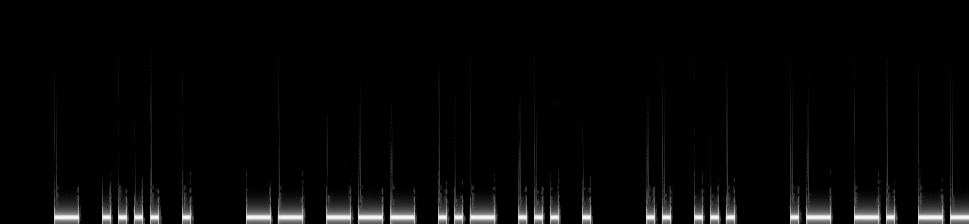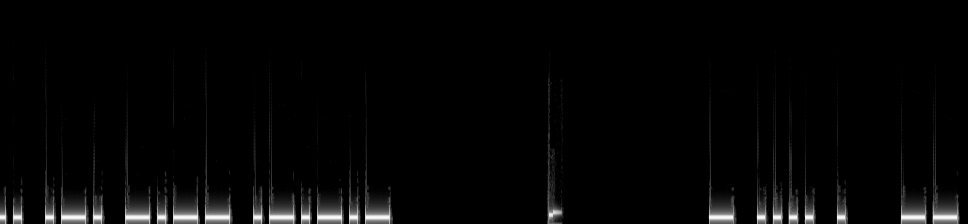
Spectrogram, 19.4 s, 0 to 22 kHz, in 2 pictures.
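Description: Morse code sent at 15 words per minute: a steady mid-pitched tone keyed into quick dots and longer dashes in clipped groups, with a brief gap and a faint click before the beeping resumes.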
